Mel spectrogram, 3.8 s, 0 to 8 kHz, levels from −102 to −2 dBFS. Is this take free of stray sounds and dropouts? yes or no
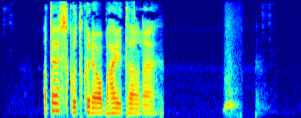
no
